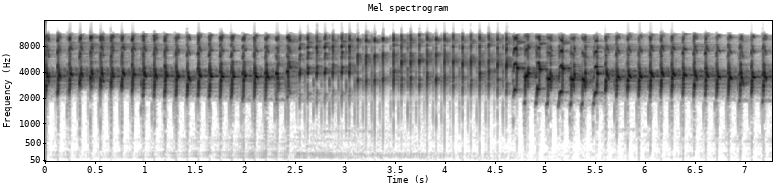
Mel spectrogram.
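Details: Lovebird in a clear, long ngekek trilling song recorded as a master for training birds: a rapid, unbroken stream of sharp, high chattering notes, about ten per second, that softens midway and then swells again.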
